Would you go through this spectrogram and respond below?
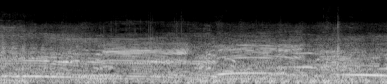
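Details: Sahiwal bull calf at Raniganj cattle market, Dinajpur, Bangladesh, on 6 June 2024, giving a few steady tonal moos that dip slightly at the end, over loud crowd noise and talk.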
